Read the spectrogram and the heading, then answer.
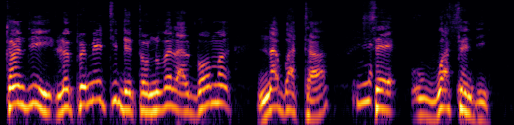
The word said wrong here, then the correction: Nataba: Ouais, Nataba. Tonton. – J'ai prononcé ça de façon française, non? – Hein? Donc c'est Nataba qui veut dire ensemble.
